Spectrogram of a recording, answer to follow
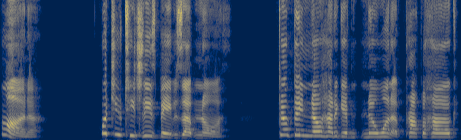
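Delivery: lightly voiced Southern granny, fussing; a touch of grandmotherly reproach; Southern grandma, mock scolding. A narrator's reading. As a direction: scold the family with a Southern lilt.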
